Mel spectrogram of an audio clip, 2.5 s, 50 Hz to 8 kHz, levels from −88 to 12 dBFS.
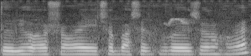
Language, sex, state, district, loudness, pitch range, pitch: Bengali, male, West Bengal, North 24 Parganas, -15 LUFS, 170-175 Hz, 170 Hz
